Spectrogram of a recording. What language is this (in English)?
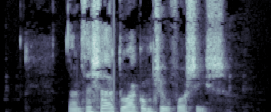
Catalan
